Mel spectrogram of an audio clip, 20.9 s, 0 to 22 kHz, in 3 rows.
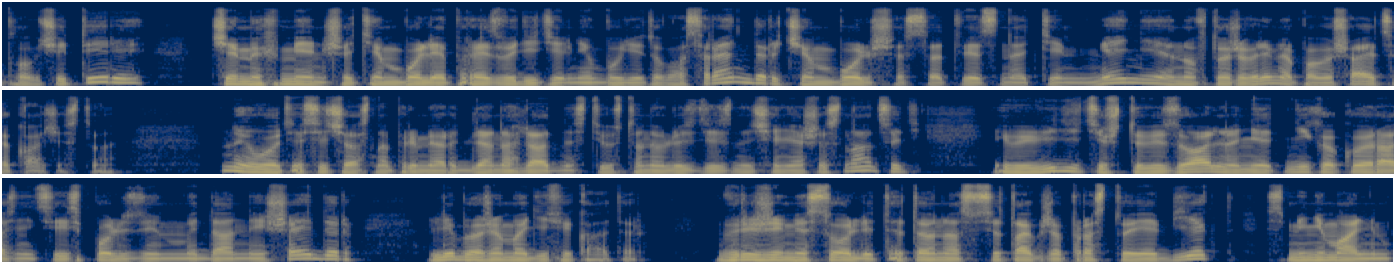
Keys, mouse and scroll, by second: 6.5 click, 17.2 click, 18.3 click, 19.1 Tab, 19.8 click, 20.6 g.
